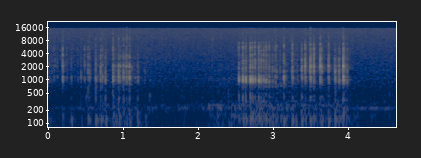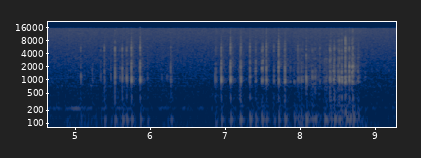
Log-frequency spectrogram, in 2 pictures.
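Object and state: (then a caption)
Rhinestone-covered shoe scratched. The pointed tip of a makeup brush handle scratches across the small rhinestones covering a single blue high heel, which lies hollow and empty on its side. Four bursts of rapid, dry clicking and ticking sound, each a flurry of tiny taps with a bright edge over a faint low hum, separated by short quiet gaps.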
